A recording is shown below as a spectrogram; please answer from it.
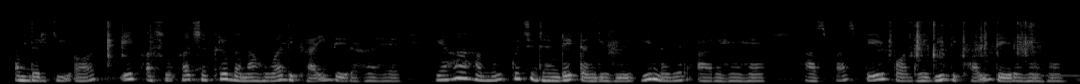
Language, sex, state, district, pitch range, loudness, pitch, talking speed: Hindi, female, Bihar, Darbhanga, 160-210 Hz, -39 LUFS, 180 Hz, 165 wpm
